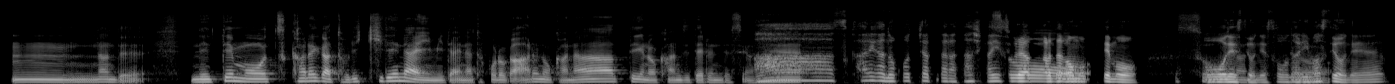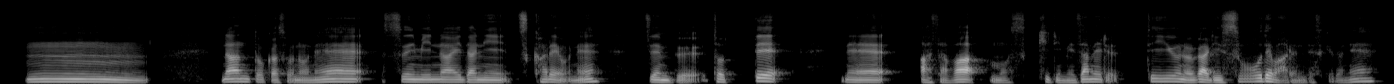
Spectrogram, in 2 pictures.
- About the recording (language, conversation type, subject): Japanese, advice, 朝、すっきり目覚めるにはどうすればいいですか？
- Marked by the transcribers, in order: other background noise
